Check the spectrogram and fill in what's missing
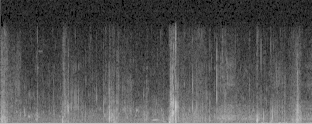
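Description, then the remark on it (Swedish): Babbling water from a mountain stream of clean, clear water coming from high up a mountain, a steady gurgling wash with irregular splashy bursts and small knocks scattered throughout, with no voices. “ni hör säkert att det pålar här med vattnet”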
